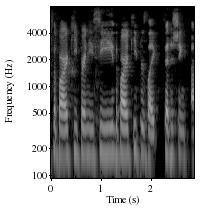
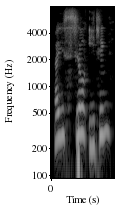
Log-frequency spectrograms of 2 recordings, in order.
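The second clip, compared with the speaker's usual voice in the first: a higher, disbelieving "still eating"; incredulous question; 9 semitones higher than usual. Acted. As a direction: ask it in amused disbelief. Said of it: "she's just like".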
